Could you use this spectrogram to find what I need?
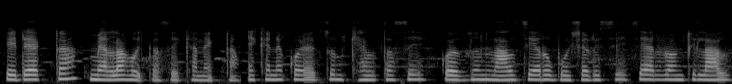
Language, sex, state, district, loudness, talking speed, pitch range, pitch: Bengali, female, West Bengal, Kolkata, -32 LUFS, 100 wpm, 210-225 Hz, 220 Hz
